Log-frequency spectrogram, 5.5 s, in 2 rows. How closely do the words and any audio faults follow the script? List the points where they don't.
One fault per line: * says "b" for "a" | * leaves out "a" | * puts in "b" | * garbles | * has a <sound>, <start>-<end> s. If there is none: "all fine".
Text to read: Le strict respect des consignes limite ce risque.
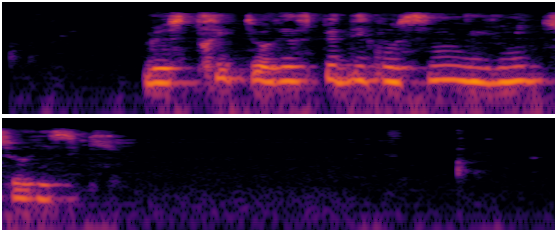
all fine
